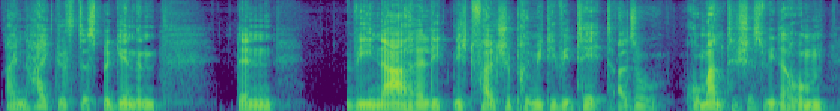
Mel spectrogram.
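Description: An actor playing a proud, intellectual German composer in a radio drama, speaking in earnest, eloquent, deliberate phrases. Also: male voice, low voice, expressive. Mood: intense, cerebral. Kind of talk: literary radio drama dialogue.

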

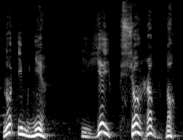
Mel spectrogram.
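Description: A man reading literary narration for a radio play in an expressive, theatrical storytelling manner. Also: mid-range voice, drawn-out words, a little hiss or hum. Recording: studio radio play with faint music.

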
